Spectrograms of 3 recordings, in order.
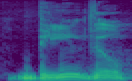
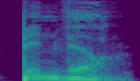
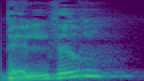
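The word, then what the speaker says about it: Bienville: Barrow family would have right right so Louisiana beanville Parish Henry's parents it's actually pronounced benville is it Ben Ville it's benville well things aren't like they're spelled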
